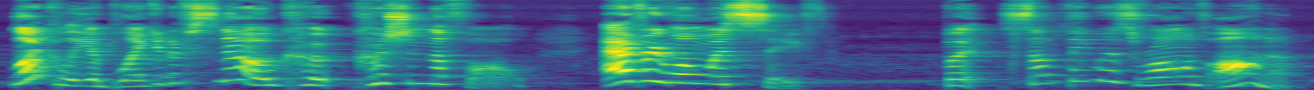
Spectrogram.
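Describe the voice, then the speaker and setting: A woman's voice: very high voice, normal speed. A woman reading a children's story aloud expressively, acting out the characters' dialogue as she goes. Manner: animated, acts out dialogue. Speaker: storybook reader.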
